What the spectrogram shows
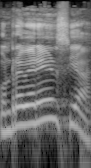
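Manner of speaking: ordinary talk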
